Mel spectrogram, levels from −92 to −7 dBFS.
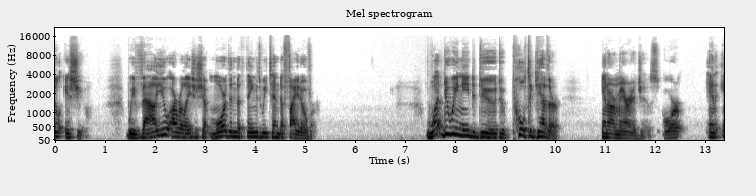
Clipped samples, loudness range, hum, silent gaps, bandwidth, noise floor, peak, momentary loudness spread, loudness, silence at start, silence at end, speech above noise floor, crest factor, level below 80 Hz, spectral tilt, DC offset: under 0.1%; 5 LU; none; none; 14.5 kHz; -62 dBFS; 0 dBFS; 10 LU; -14 LUFS; 0 s; 0 s; 48 dB; 14 dB; -52 dBFS; -6 dB/octave; under 0.1%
